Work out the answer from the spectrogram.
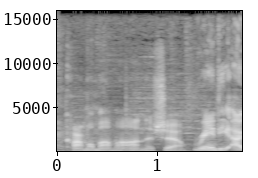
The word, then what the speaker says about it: Caramel Mama: Because you were sick of hearing people pronounce it caramel. Which I just did up in question 1. For whatever reason, I was like, let me say this that way. Just- Okay. It's caramel mama.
